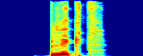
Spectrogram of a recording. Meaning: inflection of blicken: 1. third-person singular present 2. second-person plural present 3. plural imperative
- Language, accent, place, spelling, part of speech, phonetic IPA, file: German, Germany, Berlin, blickt, verb, [ˈblɪkt], De-blickt.ogg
